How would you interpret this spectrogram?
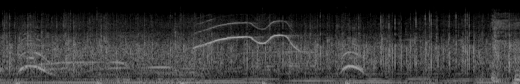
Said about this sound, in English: Amen. Amen. Give the Lord a clap offering, everybody.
